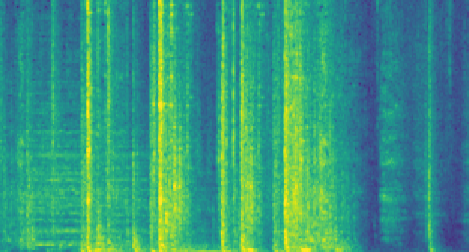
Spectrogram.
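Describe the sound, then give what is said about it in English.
Heavy, irregular thumping and banging as someone tries to force open a front door, with repeated dull thuds and rattling knocks of varying loudness that fade toward the end. “Someone is trying to get through the front door.”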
